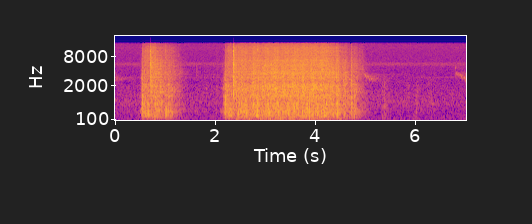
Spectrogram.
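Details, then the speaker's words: 1951 Gravely Model L, missing fuel bowl and air cleaner off, after flooding and a backfire; brief burst then a couple of seconds of fast even firing on the carb that fades out, fuel-starved; cranking stopped to avoid overheating the starter. "well definitely running off the carb there for a minute all right i better quit before i melt the starter"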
